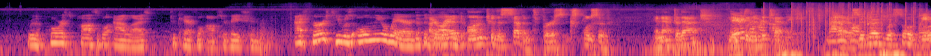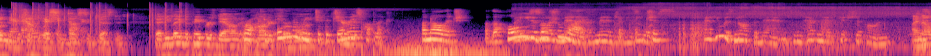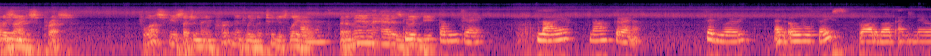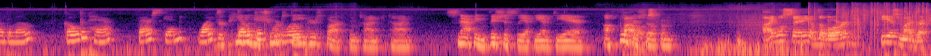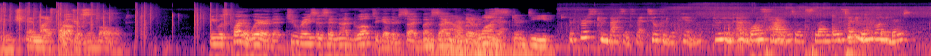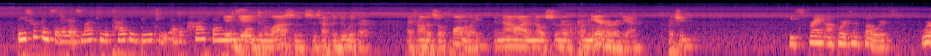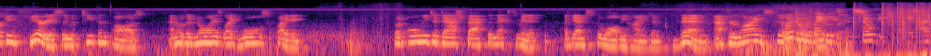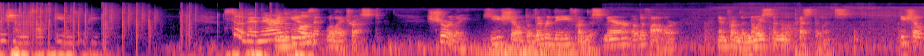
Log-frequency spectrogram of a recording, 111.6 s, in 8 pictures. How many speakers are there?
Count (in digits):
7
